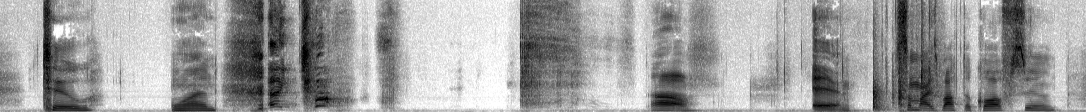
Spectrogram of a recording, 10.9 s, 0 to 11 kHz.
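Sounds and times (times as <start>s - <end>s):
speech: 0.5s - 1.1s, 1.7s - 4.0s, 6.5s - 7.1s, 8.1s - 10.6s
person sneezing on cue: 2.5s - 4.0s, 5.2s - 5.9s.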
